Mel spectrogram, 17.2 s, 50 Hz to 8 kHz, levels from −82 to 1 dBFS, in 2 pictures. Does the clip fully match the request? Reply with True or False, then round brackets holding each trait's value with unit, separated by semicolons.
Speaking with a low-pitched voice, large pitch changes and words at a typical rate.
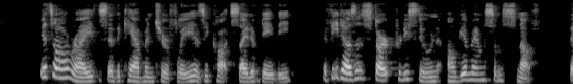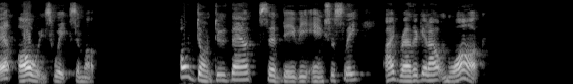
False (200 Hz; 6.0 semitones; 145 wpm)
